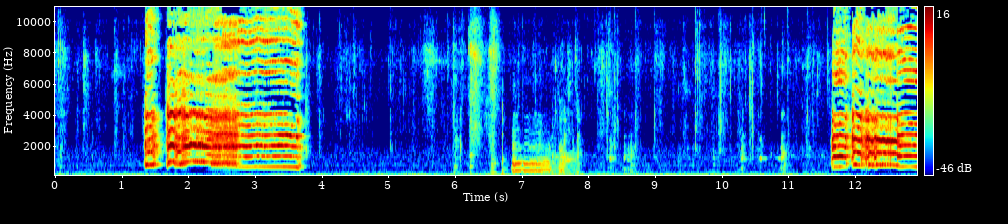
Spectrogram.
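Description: Rooster crowing twice, each crow about two seconds long, the second starting near the end. Between them comes a shorter, quieter call.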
